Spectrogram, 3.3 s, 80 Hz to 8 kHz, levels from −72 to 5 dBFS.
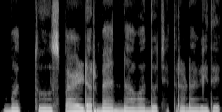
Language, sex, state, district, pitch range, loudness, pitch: Kannada, female, Karnataka, Bidar, 205-215 Hz, -18 LUFS, 210 Hz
